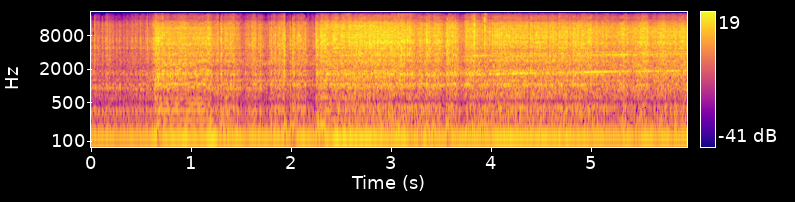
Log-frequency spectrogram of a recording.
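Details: Barely used six-to-seven-year-old KitchenAid Artisan mixer, rough since new, stopped then ran again after new brushes and speed control plate adjustment: constant motor hum with rough gritty grinding; owner suspects armature, governor, bearing or speed control board.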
